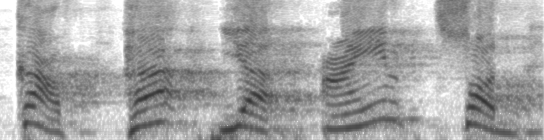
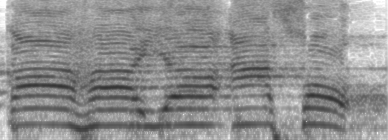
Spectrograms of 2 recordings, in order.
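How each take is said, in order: First: Each letter is read by its full name. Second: Each letter is read as a short syllable. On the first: The speaker calls it right. "Padahal ini kaf, ha, ya, ain, sod" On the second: The speaker calls it wrong. "Kalau tidak tahu huruf asli hijaiyah, ini akan dibaca kahaya aso"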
